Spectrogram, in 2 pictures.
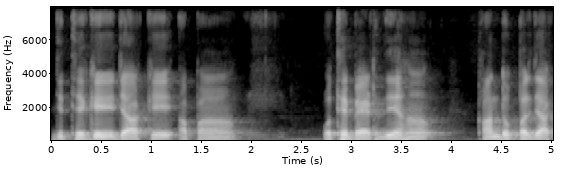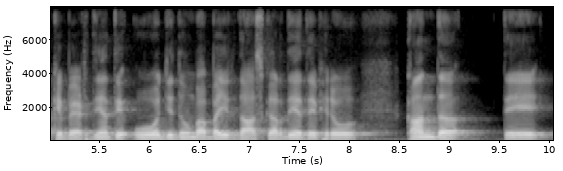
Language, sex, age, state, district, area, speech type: Punjabi, male, 45-60, Punjab, Tarn Taran, rural, spontaneous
